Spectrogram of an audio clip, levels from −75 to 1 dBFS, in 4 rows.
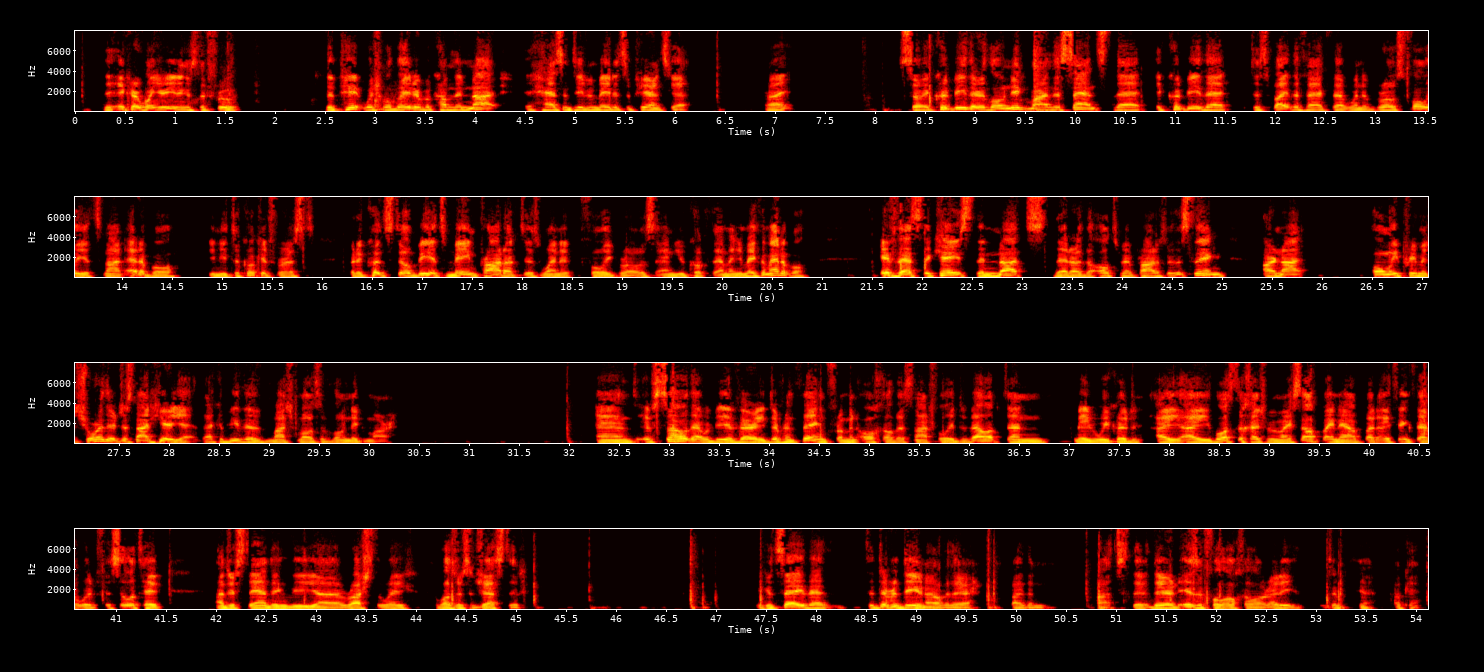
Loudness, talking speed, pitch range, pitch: -22 LUFS, 195 wpm, 115-140 Hz, 125 Hz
